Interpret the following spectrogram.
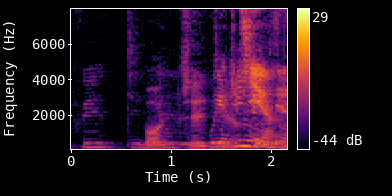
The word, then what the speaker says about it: Virginia: Look, the second syllable is the strong one. Which suburb is this? Virginia.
